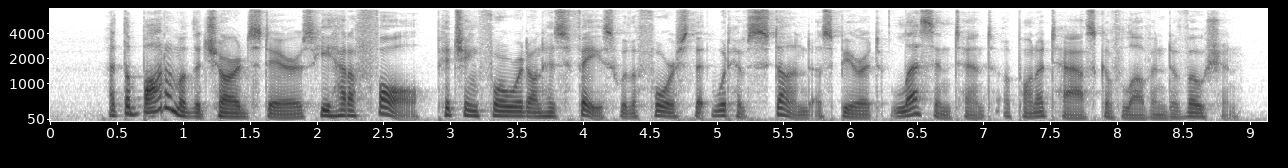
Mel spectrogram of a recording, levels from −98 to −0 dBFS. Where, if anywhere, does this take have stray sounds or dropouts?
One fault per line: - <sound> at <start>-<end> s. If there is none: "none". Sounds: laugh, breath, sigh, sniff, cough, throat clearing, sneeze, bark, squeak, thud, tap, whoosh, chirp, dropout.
none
